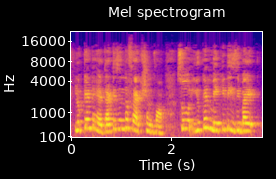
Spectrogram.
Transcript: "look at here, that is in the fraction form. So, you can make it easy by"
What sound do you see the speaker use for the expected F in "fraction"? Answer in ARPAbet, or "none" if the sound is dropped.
F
